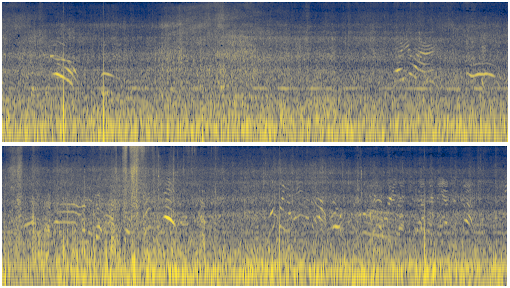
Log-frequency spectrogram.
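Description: Young children call out in high voices outdoors.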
